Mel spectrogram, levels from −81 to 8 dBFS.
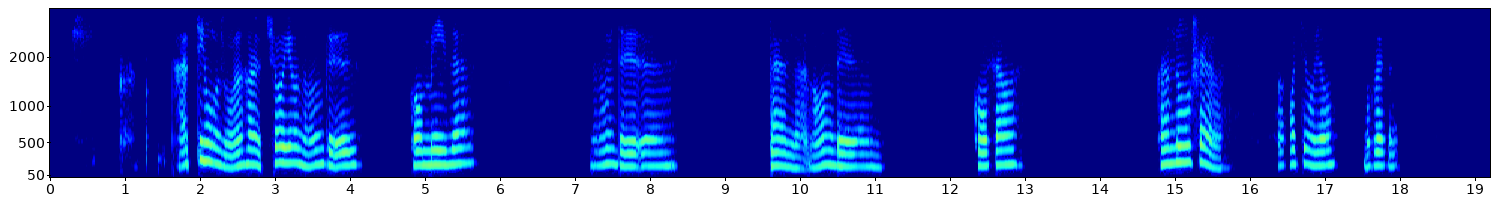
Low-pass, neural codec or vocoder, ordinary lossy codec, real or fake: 3.6 kHz; codec, 16 kHz, 1.1 kbps, Voila-Tokenizer; none; fake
